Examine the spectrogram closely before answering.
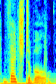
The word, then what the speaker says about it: vegetable: This word is vegetable. Vegetable. It's often shortened to three syllables.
